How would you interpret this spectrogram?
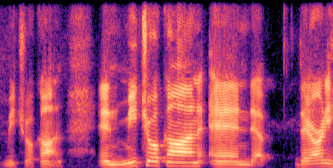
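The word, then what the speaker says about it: Michoacán: There's an accento at the end, Michoacan.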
